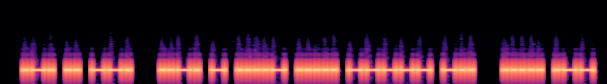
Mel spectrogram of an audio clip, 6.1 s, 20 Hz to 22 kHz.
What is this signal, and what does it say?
Morse code, heard as a keyed tone, about 28 wpm, 700 Hz. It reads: RIG FT450D 5W
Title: Practice QSO - Exchange 2 - Info - 28wpm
